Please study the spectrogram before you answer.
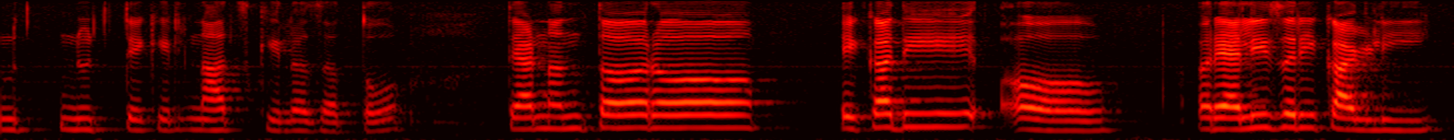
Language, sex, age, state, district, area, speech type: Marathi, female, 30-45, Maharashtra, Raigad, rural, spontaneous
